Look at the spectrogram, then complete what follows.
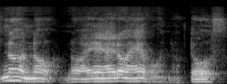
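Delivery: low, put-on Mexican-accented English. Acting out a man answering about a driver's license: Mexican accent. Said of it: "I use the Mexican accent right there".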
